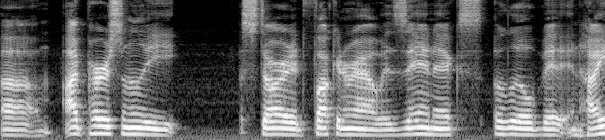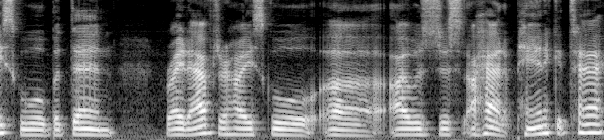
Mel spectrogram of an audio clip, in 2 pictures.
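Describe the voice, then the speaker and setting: Very slow male speech at a medium pitch with fairly even intonation. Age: 20s. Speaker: solo podcaster. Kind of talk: casual monologue.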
